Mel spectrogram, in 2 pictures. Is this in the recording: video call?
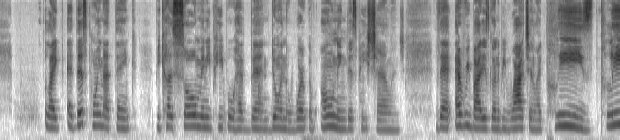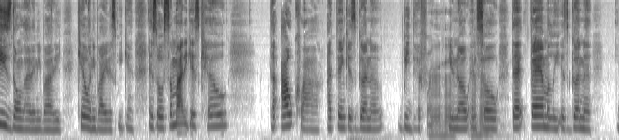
no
